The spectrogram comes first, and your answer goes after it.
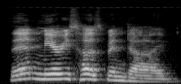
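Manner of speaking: usual speaking voice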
